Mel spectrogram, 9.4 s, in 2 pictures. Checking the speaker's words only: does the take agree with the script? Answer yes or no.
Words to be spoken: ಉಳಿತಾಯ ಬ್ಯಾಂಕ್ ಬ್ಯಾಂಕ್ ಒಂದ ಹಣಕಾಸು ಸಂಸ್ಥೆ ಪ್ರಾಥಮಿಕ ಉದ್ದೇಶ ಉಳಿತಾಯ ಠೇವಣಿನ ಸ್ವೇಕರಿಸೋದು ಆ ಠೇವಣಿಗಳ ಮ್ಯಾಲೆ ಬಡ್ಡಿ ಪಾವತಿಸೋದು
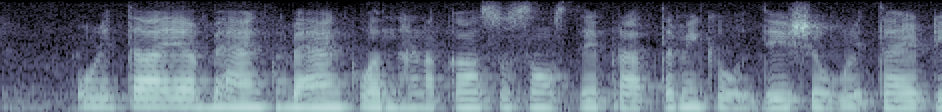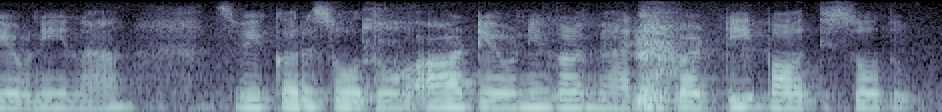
yes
